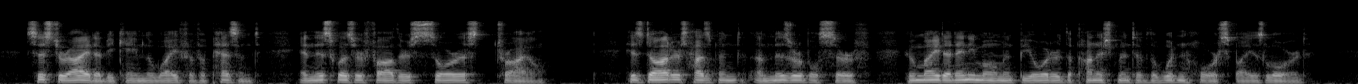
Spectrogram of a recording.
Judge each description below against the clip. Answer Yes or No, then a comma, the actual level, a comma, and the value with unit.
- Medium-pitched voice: No, very low, 95 Hz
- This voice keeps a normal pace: Yes, average, 165 wpm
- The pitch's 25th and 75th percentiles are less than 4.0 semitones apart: Yes, average, 2.8 semitones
